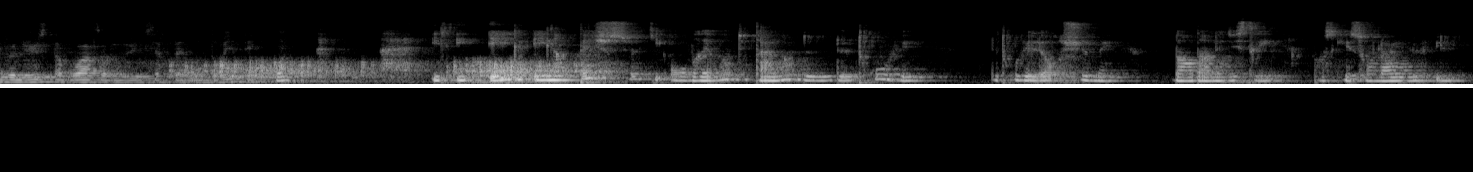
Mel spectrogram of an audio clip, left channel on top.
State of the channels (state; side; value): silent; right; 61 dB below the other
